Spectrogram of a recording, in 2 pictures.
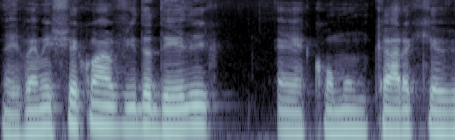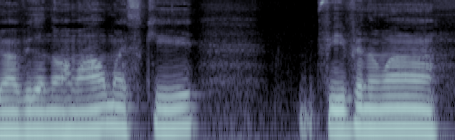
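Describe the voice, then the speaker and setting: This man's voice is fairly low and dark, mellow in tone, delivered in a monotone, flat intonation at a moderate pace with long, frequent pauses. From Brazil. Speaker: podcast co-host. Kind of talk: casual chat.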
